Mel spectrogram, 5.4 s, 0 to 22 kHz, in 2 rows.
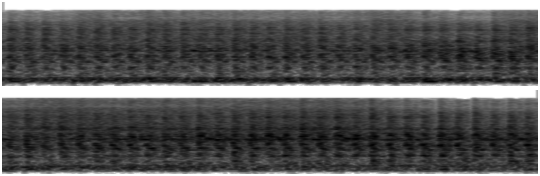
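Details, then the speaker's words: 2006 Ford Econoline 6.0 Powerstroke diesel, crank no start: steady starter cranking about four beats a second with no firing; IPR at 85% but no ICP build and no base oil pressure; pressure relief valve to be checked for binding or debris. "still nothing I have absolutely no oil pressure and you can also hear that when they don't have good oil pressure"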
